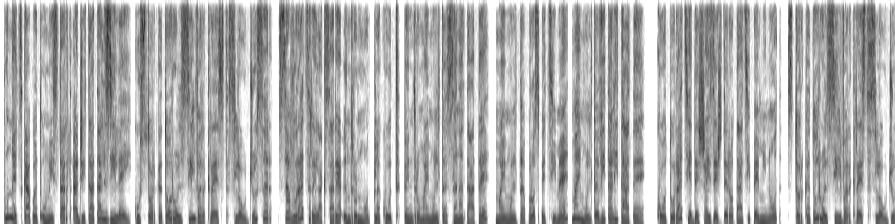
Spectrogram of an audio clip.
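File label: Romanian female narration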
